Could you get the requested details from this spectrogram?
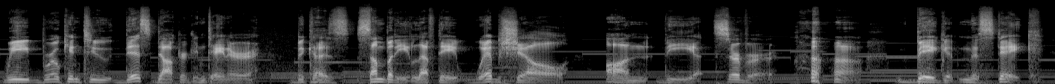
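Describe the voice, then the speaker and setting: A man's voice: lively intonation, takes it slowly, sharp tone, faint music behind, full character voice. A man livestreaming through a voice changer that morphs him into a mock-menacing "scary hacker" persona, talking in a playful, jokey way. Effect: voice changer, deep morphed voice. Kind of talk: livestream hacking commentary.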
